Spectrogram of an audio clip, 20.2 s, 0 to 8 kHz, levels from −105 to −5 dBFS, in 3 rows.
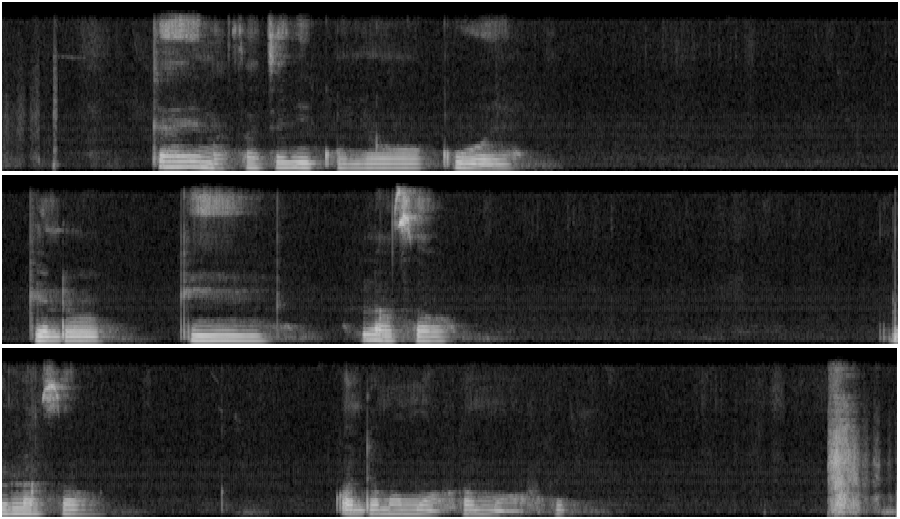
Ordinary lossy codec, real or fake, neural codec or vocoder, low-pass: none; real; none; 7.2 kHz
